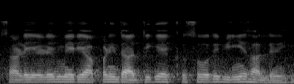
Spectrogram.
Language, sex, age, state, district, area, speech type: Dogri, male, 30-45, Jammu and Kashmir, Jammu, rural, spontaneous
